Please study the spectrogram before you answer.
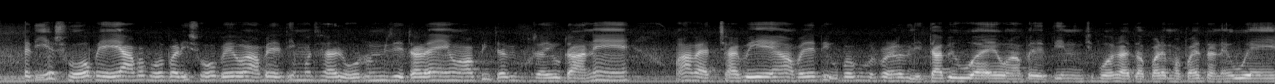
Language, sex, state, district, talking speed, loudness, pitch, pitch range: Hindi, female, Bihar, Purnia, 110 wpm, -18 LUFS, 170 Hz, 140-185 Hz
